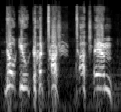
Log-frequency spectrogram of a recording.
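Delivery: speaking through wet coughs. Voicing a figure at a wagon warning someone off, wet coughing fit. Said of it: "in kind of a wet coughing fit".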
